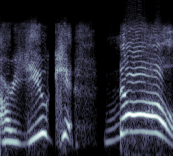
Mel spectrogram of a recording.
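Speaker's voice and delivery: mock yelling. Retelling yelling at the phone while listening: imitating own past yelling. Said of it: "I'm yelling at my".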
